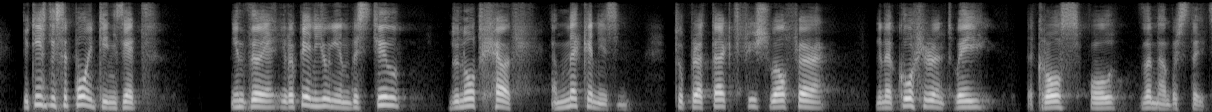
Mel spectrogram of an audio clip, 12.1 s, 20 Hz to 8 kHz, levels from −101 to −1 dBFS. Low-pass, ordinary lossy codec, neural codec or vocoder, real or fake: 7.2 kHz; none; codec, 16 kHz, 1 kbps, FunCodec, trained on Chinese and English, 50 frames a second; fake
